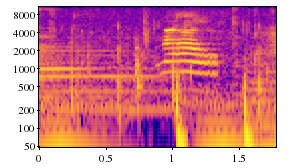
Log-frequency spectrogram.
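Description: A cat meows in a video game, a short sequence of tonal, clear meows close up, with no talking over them.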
